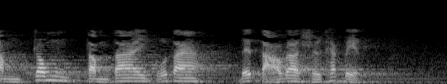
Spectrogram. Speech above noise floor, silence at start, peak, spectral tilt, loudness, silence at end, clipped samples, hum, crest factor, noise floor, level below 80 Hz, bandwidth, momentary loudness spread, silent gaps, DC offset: 26 dB; 0 s; -4 dBFS; -11 dB/octave; -22 LUFS; 0.35 s; under 0.1%; none; 18 dB; -47 dBFS; -54 dBFS; 5.6 kHz; 9 LU; none; under 0.1%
